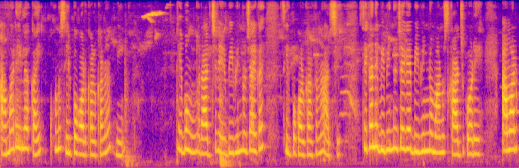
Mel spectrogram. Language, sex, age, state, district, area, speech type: Bengali, female, 18-30, West Bengal, Bankura, urban, spontaneous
